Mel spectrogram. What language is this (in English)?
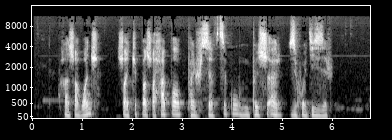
Kabardian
